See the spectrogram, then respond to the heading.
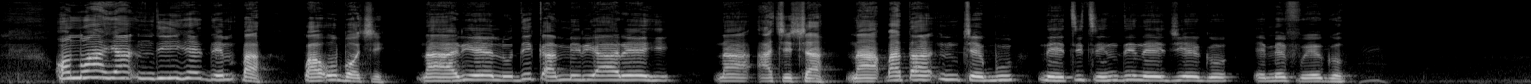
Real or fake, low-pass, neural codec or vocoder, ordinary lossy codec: fake; none; vocoder, 48 kHz, 128 mel bands, Vocos; none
